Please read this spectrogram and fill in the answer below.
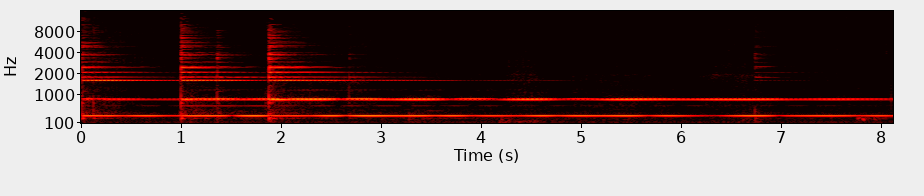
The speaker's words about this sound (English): All right, so I'm going to ring the bell.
